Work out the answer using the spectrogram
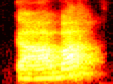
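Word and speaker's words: kapv: Creek, K is unaspirated. G is unaspirated. Sounded to English speakers, it was almost halfway between G and kit and G and goat. Listen, GABA. Hear it? GABA.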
